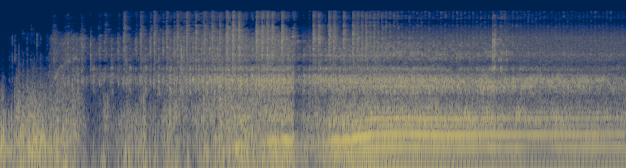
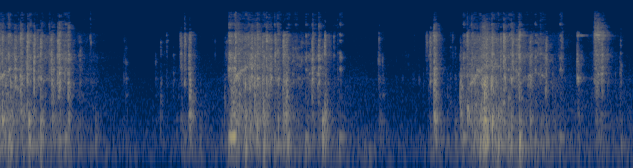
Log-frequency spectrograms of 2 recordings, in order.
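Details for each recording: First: Trash-picked mower running after being refitted with loose bolts and given fresh gas; the old fuel had looked flaky. It cranks, catches and settles into a steady, even buzz; it runs normally. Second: Trash-picked mower with gas containing flakes and a disconnected carburetor primer. Hard rope pulls give short rattling turnover bursts, but it never catches and won't start on its own.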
